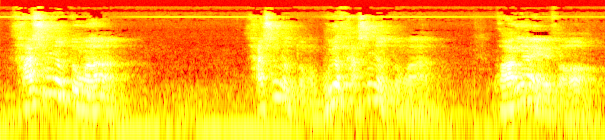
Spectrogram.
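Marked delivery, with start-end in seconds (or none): none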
